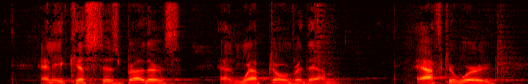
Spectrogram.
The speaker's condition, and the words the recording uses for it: No condition.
